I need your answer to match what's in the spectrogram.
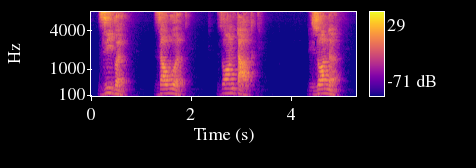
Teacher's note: These are all the words that begin with S and with the vowel immediately after S. Sound would be Z, buzzing sound.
